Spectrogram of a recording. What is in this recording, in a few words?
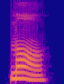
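"mole", English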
